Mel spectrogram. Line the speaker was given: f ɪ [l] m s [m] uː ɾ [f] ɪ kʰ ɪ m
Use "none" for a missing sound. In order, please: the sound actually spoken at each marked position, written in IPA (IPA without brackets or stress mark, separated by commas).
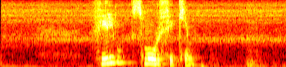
l, m, f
